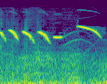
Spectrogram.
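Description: Several quick, bright bird chirps in the Little Kitty, Big City video game, a close rapid series of short tweets over a soft background.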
